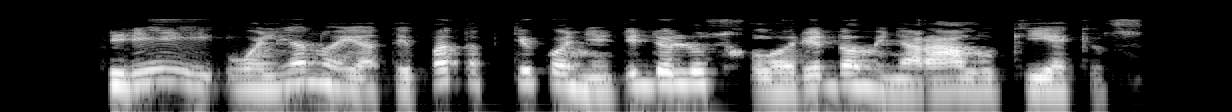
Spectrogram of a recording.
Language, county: Lithuanian, Kaunas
